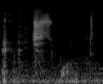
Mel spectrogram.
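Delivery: whispered under the breath. Real, not acted. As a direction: hiss it out in exasperation. Frustrated aside under breath.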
